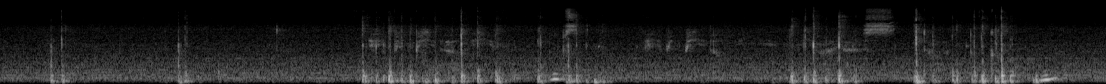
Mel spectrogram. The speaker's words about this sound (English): Typing in AppleVis's website. I can hit enter.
